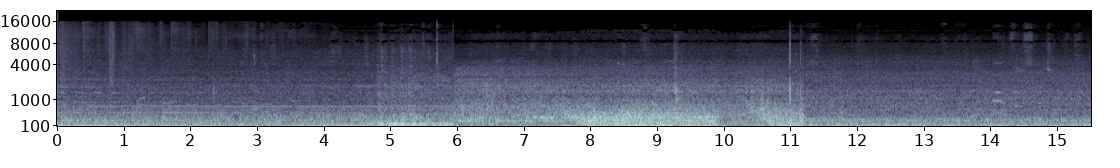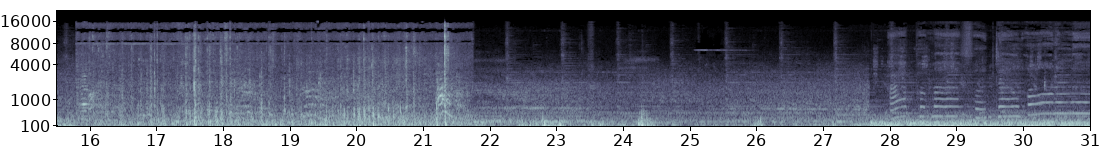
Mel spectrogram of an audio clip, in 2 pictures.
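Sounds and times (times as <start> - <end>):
moving train rumble: 0.0 - 31.0.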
